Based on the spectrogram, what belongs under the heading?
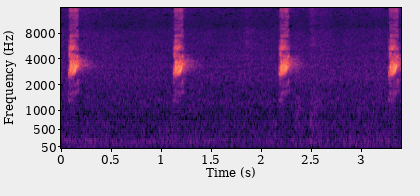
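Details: Juvenile Light-vented bulbul giving loud, bright single chirps at a fairly even rhythm of about one per second, four notes in total.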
